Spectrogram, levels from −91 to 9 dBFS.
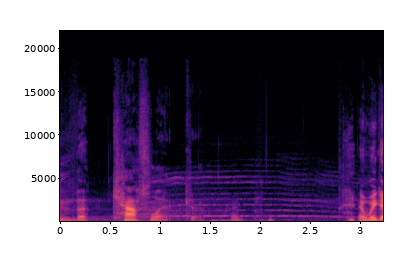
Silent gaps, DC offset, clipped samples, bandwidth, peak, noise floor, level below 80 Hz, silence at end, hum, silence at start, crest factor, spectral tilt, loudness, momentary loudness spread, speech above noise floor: none; under 0.1%; under 0.1%; 17.5 kHz; -4 dBFS; -50 dBFS; -60 dBFS; 0 s; none; 0 s; 26 dB; -5.5 dB/octave; -26 LUFS; 25 LU; 25 dB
